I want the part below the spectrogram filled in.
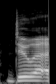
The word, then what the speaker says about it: Dua: And I'm laughing because Dua and Moa, when I say that, my Yorkshire accent comes out. So did I pronounce that correctly, Yawn? – Yeah, perfect, actually.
